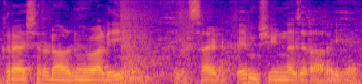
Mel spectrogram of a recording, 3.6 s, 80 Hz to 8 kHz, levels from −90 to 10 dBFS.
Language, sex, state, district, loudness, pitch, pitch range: Hindi, male, Punjab, Fazilka, -17 LUFS, 100 Hz, 95-105 Hz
